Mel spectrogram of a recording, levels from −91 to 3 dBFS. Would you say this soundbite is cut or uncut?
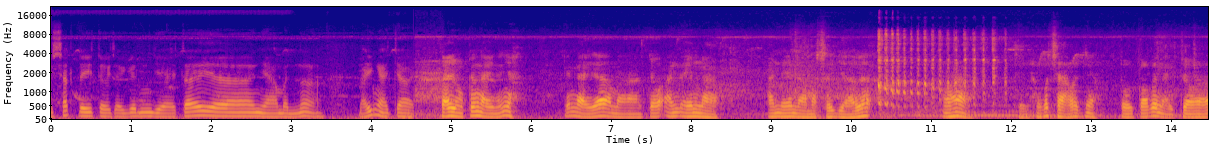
cut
